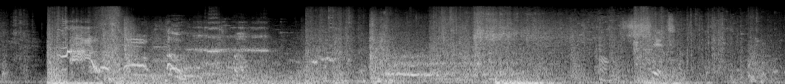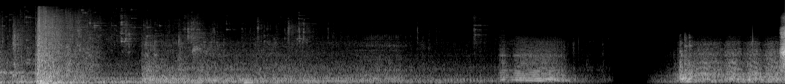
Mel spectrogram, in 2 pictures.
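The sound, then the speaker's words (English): A truck smashes through a door with a loud, sustained crash of thuds, booms and shattering debris, then rumbling clatter fades into quieter mechanical noises and a brief near-silence. “Think a truck can bust through a door?”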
